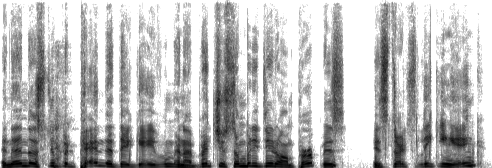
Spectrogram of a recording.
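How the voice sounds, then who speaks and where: A man's voice: sits high, brisk, gravelly, no room sound. A man hosting a podcast, ranting casually with plenty of swearing and mockery. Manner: profane, mocking rant. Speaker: podcast host.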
